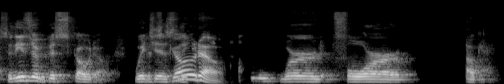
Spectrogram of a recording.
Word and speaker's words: Biscotto: so difficult so it's biscoto so like you know bis like an Italian cookie right right so these are biscoto which Isis word for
